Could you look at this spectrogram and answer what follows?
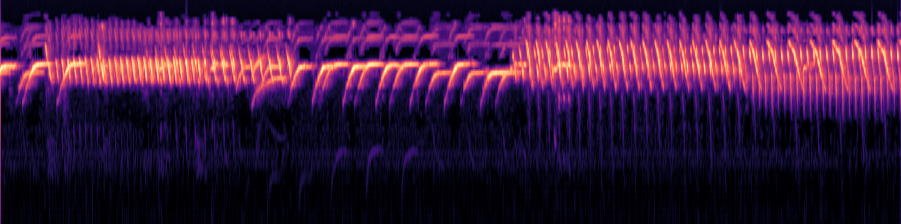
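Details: Campainha-style canary song with chirps, played to teach young canaries: buzzy rolled trills, then a series of quick rising chirps repeated several times a second, ending in a long, bright, high rolling trill.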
